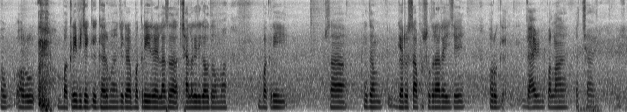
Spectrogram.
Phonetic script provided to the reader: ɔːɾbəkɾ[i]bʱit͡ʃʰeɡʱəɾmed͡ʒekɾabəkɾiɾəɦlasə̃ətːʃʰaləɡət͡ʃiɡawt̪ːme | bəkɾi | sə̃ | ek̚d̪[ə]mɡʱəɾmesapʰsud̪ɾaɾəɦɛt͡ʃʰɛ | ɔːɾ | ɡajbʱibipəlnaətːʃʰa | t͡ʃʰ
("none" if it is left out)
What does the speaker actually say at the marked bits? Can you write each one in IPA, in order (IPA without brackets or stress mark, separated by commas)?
i, ə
